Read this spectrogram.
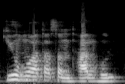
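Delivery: usual speaking voice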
